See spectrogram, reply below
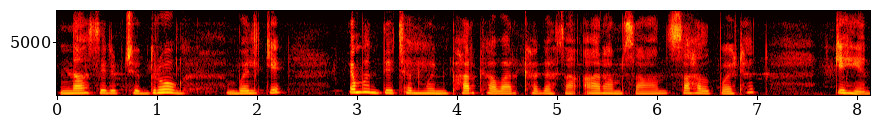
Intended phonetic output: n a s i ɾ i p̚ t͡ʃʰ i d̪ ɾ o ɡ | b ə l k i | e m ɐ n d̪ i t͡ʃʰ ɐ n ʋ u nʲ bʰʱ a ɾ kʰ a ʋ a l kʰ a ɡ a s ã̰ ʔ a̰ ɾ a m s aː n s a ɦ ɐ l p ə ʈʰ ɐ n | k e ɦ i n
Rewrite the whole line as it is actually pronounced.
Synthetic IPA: n a s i ɾ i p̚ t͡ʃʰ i d̪ ɾ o ɡ | b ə l k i | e m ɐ n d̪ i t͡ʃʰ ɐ n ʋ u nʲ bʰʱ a ɾ kʰ a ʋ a ɾ kʰ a ɡ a s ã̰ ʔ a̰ ɾ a m s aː n s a ɦ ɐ l p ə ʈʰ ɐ n | k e ɦ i n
